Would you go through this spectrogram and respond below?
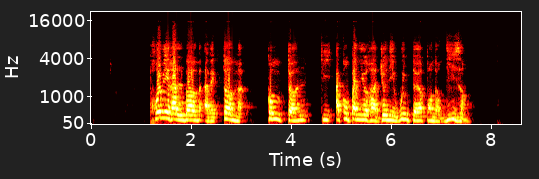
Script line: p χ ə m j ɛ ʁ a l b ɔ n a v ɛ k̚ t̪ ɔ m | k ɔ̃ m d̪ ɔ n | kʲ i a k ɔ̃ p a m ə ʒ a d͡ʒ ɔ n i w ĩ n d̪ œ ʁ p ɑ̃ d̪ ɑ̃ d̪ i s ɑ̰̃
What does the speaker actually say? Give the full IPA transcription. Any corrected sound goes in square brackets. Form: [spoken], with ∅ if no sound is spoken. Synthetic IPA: p χ ə m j ɛ ʁ a l b ɔ [m] a v ɛ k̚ t̪ ɔ m | k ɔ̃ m [t̪] ɔ n | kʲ i a k ɔ̃ p a [ɲ] ə [ʁ] a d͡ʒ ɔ n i w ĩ n [t̪] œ ʁ p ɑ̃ d̪ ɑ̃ d̪ i [z] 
